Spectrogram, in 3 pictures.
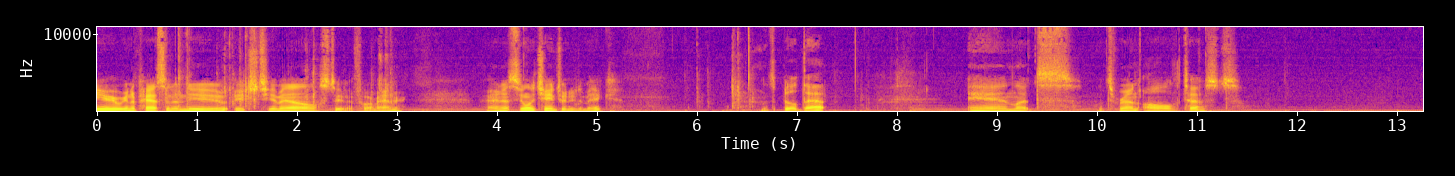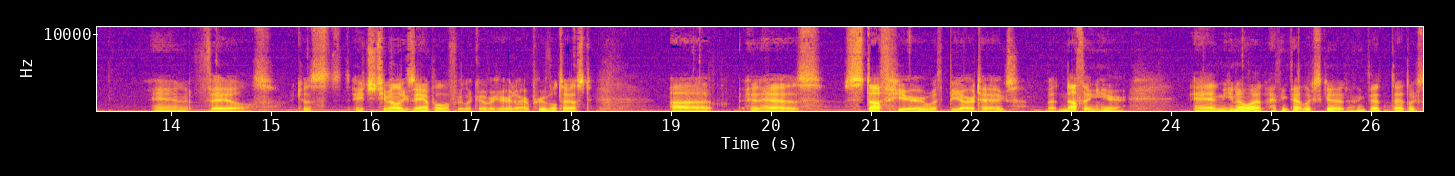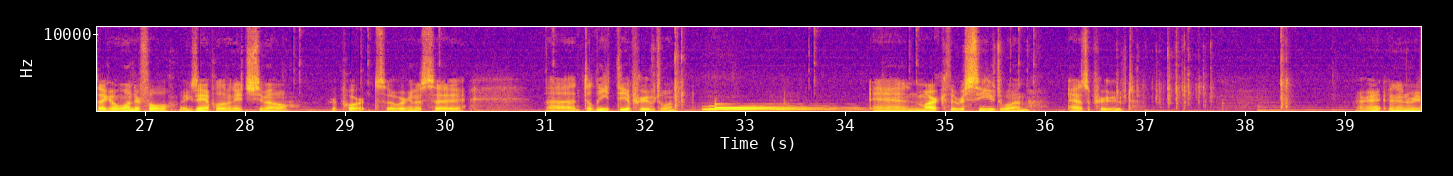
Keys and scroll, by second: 0.5-3.1 typing, 6.4 ctrl+shift+b, 32.4 Delete, 36.6-38.4 typing.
